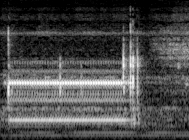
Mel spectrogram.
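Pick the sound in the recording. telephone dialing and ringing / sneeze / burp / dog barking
telephone dialing and ringing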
